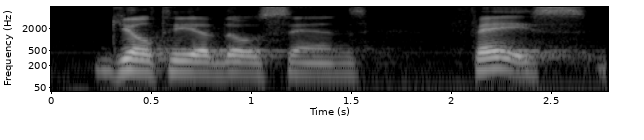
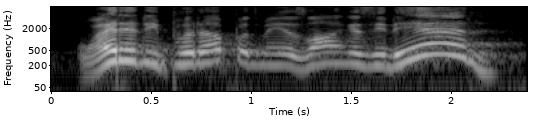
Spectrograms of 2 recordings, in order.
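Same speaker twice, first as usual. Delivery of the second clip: higher, louder outcry stressing "did"; "did" hit hard and falling; preaching outcry; 9 semitones higher, 9 dB louder than usual. Real, not acted. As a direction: cry out the question to the congregation.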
